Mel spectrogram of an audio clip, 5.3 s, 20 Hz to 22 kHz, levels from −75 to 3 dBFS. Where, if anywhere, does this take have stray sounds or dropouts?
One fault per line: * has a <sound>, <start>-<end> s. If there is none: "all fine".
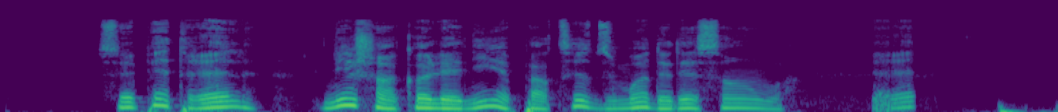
* has a laugh, 4.4-4.6 s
